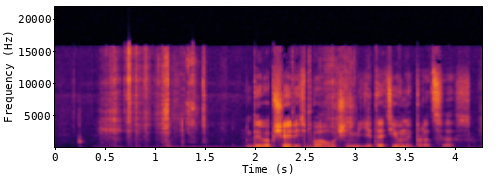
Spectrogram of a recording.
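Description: A chisel taps into wood.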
